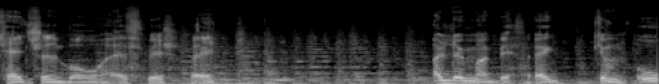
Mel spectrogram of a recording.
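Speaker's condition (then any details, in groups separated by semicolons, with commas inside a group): Friedreich's ataxia; speech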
